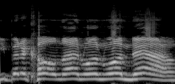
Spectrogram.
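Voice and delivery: play-acted very high-pitched hollering yell. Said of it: "things that he yells out".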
